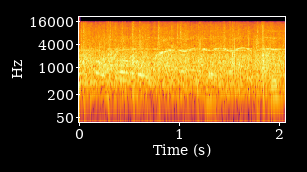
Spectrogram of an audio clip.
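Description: A young man claps his hands.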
